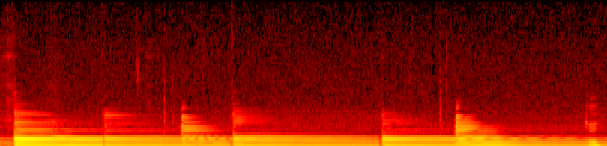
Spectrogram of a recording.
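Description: Acoustic guitar D string plucked repeatedly during tuning, about six clear plucks each ringing and decaying, with a faint tap near the end and no talk.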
